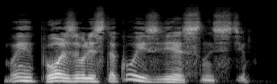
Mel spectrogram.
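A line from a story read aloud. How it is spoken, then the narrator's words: Sighing woman. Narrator (Russian): вздохнула мадам Бюрсе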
